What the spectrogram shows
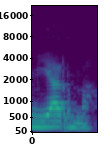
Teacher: se va a pronunciar una R en lugar de la L.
